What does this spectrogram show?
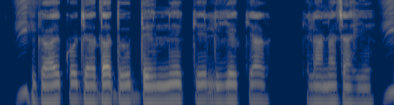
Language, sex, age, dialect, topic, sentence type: Hindi, male, 18-24, Kanauji Braj Bhasha, agriculture, question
